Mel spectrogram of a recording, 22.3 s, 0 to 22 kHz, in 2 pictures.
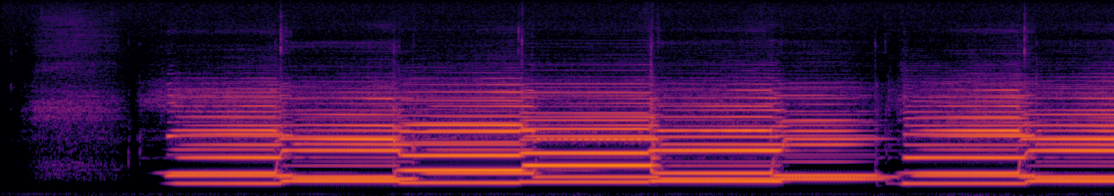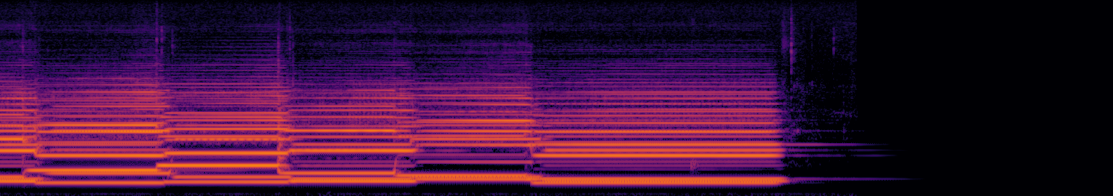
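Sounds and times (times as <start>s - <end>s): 
clarinet: 1.4s - 19.5s.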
